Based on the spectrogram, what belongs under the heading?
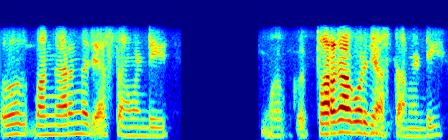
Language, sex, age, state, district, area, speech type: Telugu, female, 45-60, Andhra Pradesh, Nellore, rural, conversation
